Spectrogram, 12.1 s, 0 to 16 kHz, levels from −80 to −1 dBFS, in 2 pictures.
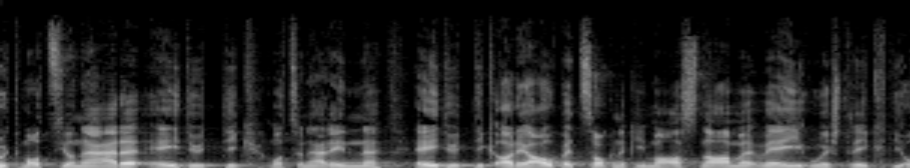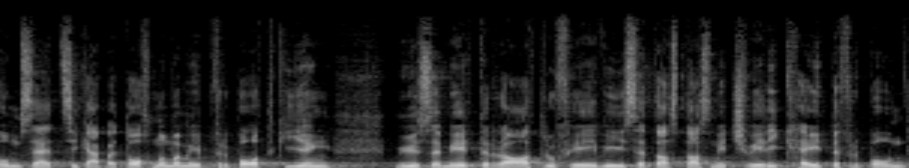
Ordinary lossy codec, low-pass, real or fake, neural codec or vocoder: AAC, 96 kbps; 14.4 kHz; real; none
